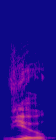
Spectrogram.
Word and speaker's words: VUU: Janine also serves the Greater UU movement as a co-host for the VUU, that's pronounced View, the weekly UU talk show in podcast.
